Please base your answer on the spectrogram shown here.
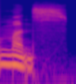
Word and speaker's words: months: about how to pronounce the word months or months. Both pronunciations are valid. So yes, today we're going to talk about how to pronounce the months of the year.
